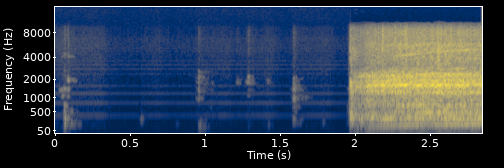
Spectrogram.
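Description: An electric blender grinds soaked lentils with two green chillies, starting abruptly after a few faint clicks and quiet handling sounds, then running loud and steady to the end.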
